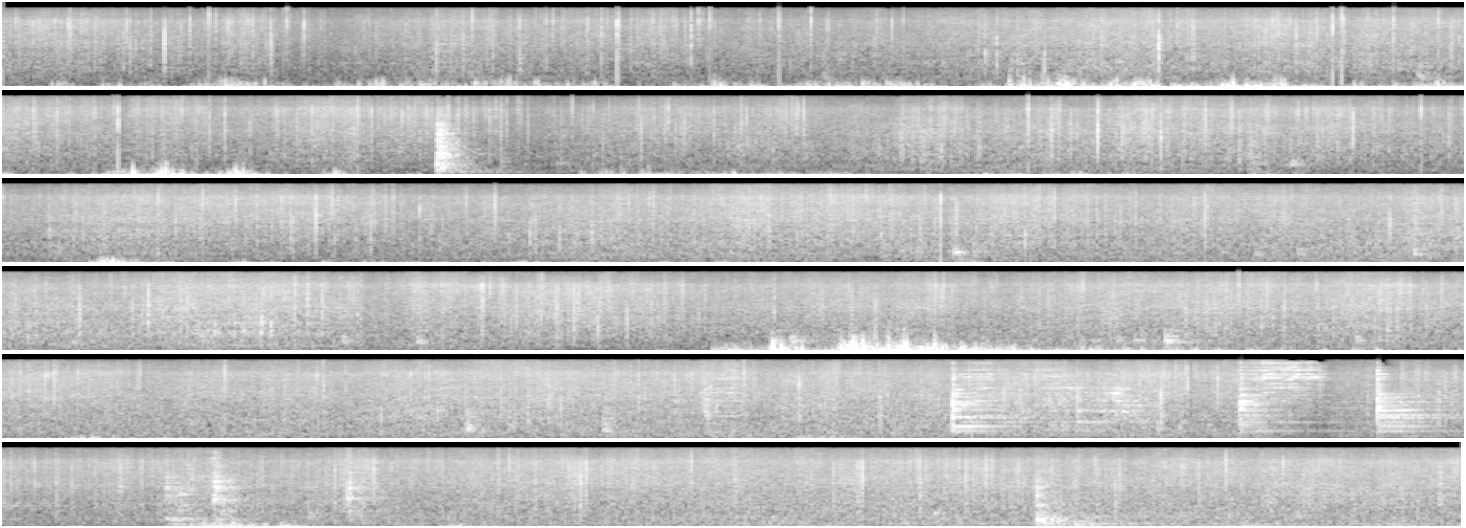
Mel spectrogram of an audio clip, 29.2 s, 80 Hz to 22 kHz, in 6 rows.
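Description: Burger patties and onions sizzling steadily on a hot steel gas plancha plate, with a few short knocks and a brief clatter about 23 seconds in.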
